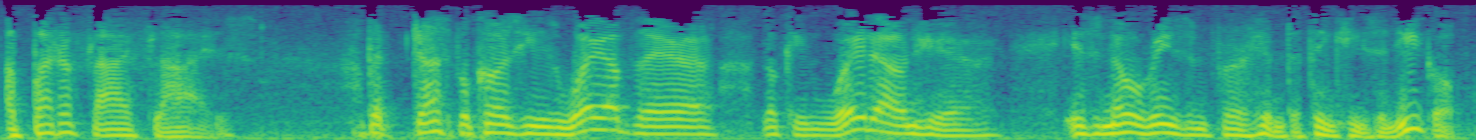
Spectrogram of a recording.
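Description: A worldly secretary mistress in a vintage radio drama. She is husky, easygoing and familiar, needling her man with dry, skeptical affection. The sound is dull and dated. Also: deep voice, lively intonation, moderate pace. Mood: gently mocking. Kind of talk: 1970s radio drama acting. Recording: muffled old radio broadcast.

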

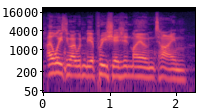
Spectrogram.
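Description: A pompous failed writer, echoey hall. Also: male voice, on the high side, fast talker, sharp tone. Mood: grandiose. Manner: pompous, stammering when flustered. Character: vain self-pitying failed writer from the past. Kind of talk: live audio comedy acting. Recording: echoey hall, live stage.

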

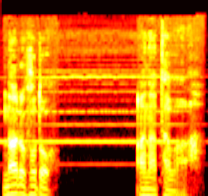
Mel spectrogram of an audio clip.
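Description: A man's voice: on the low side, a little slow, vocal fry, music in the background. A man playing an earnest, self-deprecating young samurai lord in a Japanese period audio drama, speaking in formal archaic style. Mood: bashful, wry.

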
